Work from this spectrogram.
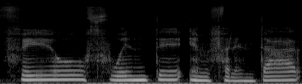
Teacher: la realización del alófono fricativo labiodental sordo, o sea, de la F normal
